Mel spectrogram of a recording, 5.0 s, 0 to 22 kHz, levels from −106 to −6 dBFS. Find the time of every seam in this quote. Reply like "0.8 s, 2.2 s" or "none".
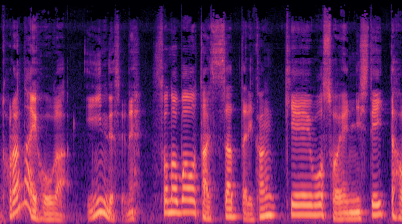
none

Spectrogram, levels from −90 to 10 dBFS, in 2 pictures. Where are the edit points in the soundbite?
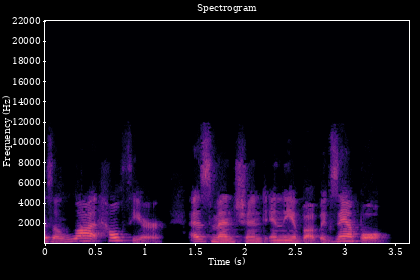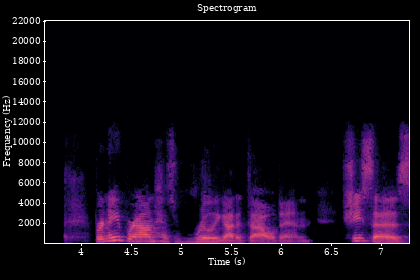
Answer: none

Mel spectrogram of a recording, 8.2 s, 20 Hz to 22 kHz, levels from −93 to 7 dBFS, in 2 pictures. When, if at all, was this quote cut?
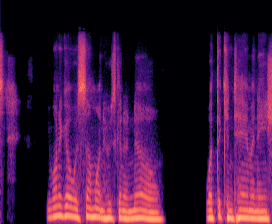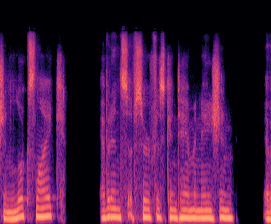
none

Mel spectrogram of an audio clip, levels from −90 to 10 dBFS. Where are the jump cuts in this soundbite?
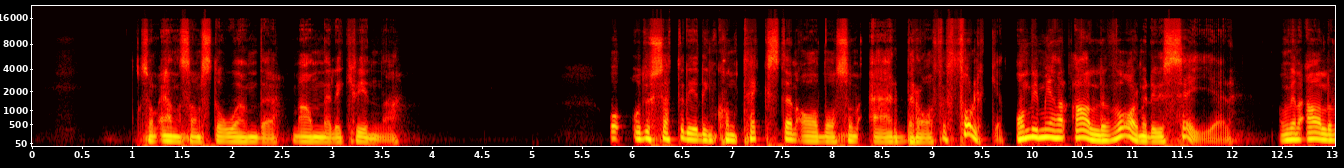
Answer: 6.0 s, 9.7 s

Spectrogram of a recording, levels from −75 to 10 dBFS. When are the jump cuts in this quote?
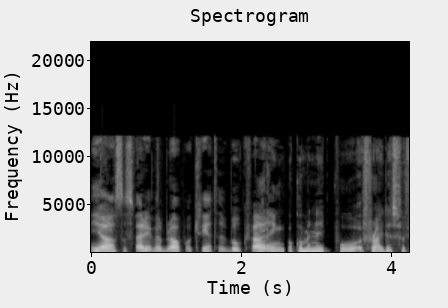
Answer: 2.6 s

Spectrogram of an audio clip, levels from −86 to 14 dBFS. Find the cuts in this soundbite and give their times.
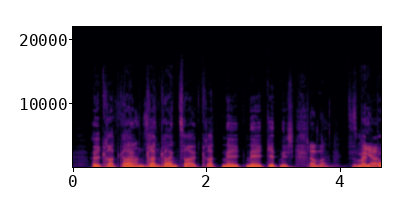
3.6 s

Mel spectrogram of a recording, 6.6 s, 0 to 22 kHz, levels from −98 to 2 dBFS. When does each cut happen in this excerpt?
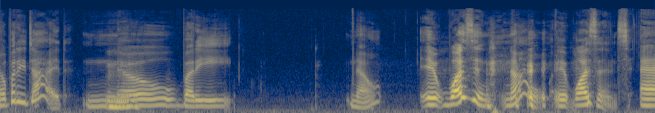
4.2 s

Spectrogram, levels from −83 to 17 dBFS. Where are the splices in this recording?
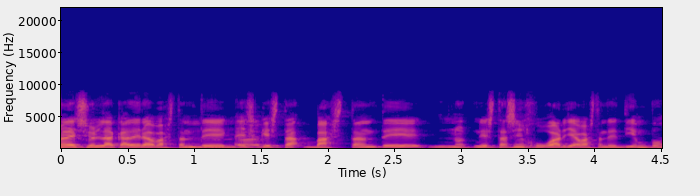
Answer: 1.3 s

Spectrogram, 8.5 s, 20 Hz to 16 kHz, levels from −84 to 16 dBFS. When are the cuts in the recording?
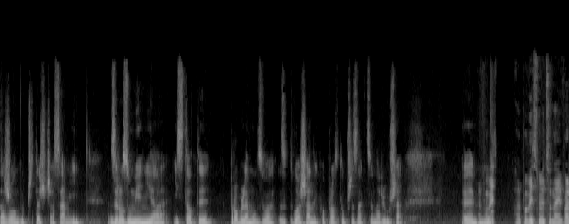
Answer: none

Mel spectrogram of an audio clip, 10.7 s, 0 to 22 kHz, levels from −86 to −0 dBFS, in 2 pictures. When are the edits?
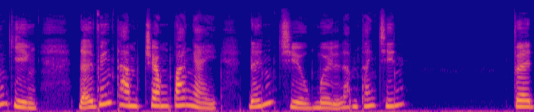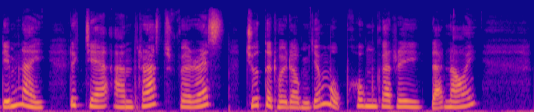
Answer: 6.0 s, 7.7 s

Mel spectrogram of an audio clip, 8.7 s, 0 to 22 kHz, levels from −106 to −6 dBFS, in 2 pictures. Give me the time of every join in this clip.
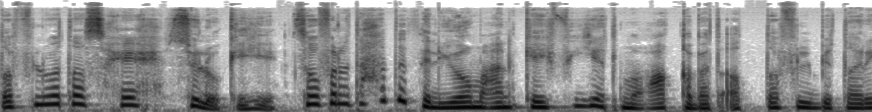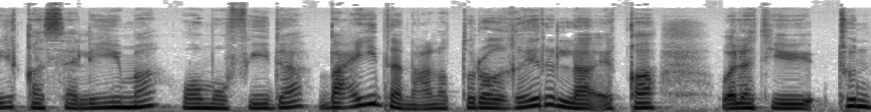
1.4 s

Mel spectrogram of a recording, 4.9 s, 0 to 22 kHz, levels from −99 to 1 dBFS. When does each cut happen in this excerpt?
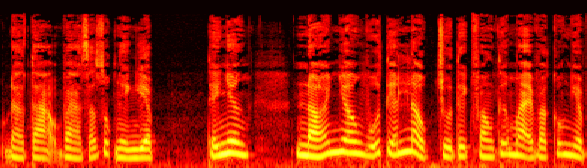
1.7 s

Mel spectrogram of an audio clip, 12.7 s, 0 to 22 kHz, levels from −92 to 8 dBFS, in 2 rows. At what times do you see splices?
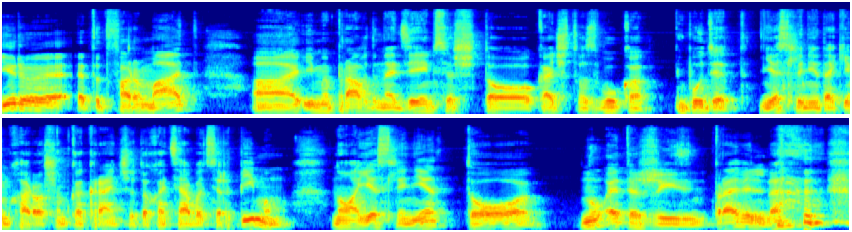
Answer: none

